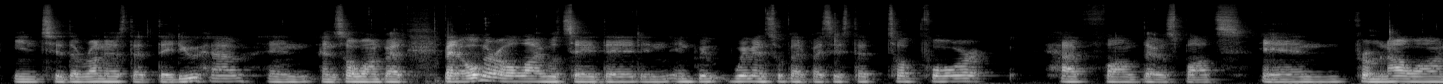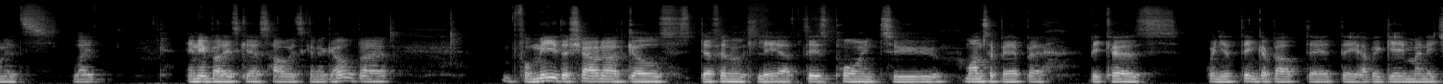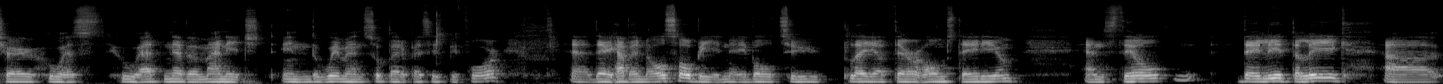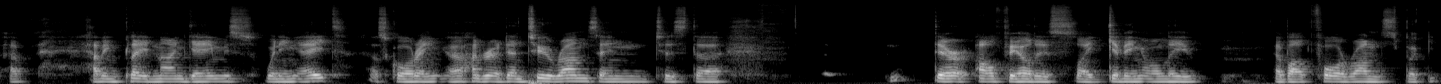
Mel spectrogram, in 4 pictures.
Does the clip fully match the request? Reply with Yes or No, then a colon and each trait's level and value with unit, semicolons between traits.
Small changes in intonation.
Yes: narrow, 1.8 semitones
